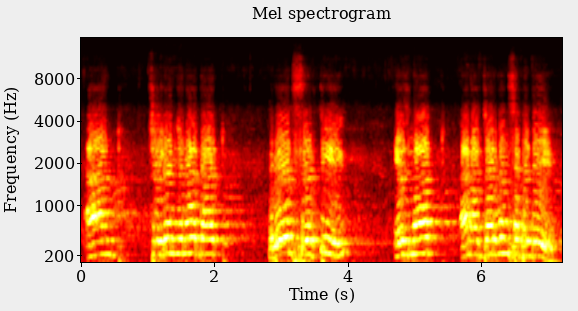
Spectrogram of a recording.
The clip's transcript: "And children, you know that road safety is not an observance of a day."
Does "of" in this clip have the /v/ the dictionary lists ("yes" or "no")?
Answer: no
